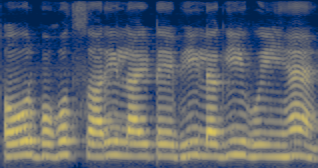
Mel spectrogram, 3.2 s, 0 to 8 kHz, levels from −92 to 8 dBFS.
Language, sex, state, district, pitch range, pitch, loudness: Hindi, female, Uttar Pradesh, Shamli, 215-235 Hz, 220 Hz, -15 LUFS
